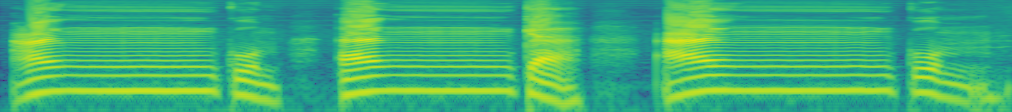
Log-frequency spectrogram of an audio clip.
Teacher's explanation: Maka ankum langsung kepada makhraj disamarkan kepada makhraj kaf. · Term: ikhfa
